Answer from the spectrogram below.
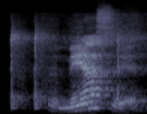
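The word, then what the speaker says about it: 目安: 어쨌든 야스이였으니까 얘를 한번 매라고 읽어버렸잖아요. 얘도 혼자 남은 거니까 야스라고 읽어요. 메아스예요. 메아스.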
